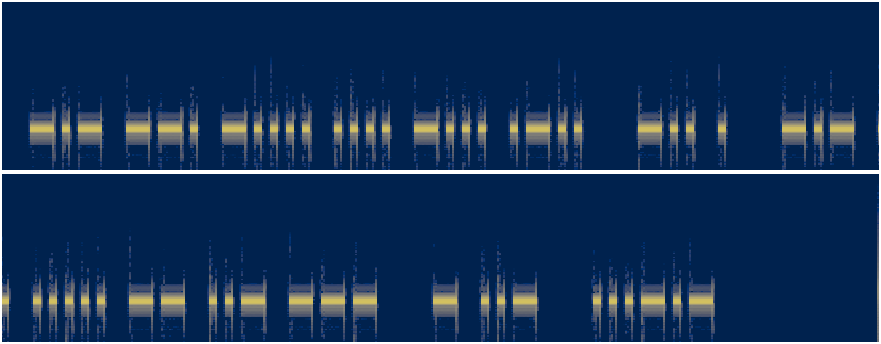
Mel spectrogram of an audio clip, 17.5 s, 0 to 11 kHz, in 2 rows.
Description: Morse code, heard as a keyed tone, about 15 wpm, 700 Hz. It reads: KG6HBL DE KE5MUO TU <SK>
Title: Practice QSO - Exchange 4 - Ending - 15wpm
